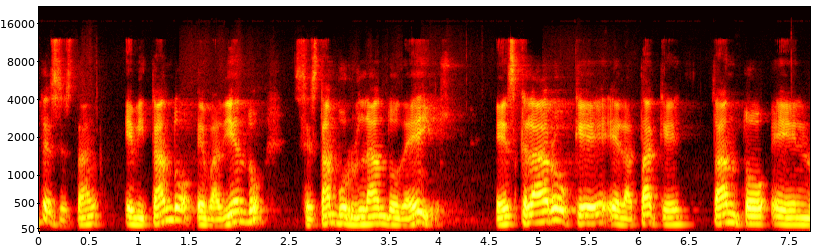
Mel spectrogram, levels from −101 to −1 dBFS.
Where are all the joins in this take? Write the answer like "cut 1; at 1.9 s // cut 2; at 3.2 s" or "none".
none

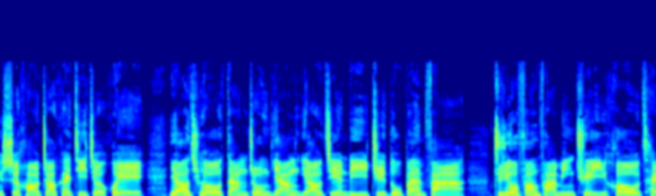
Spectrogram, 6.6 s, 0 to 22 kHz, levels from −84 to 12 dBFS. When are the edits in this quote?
none

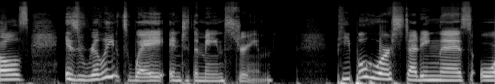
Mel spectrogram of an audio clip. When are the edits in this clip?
cut 1; at 1.2 s

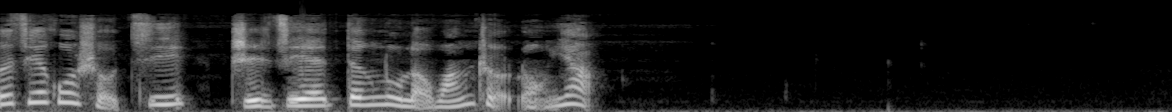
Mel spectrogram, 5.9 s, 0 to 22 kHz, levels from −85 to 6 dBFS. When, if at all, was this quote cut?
cut 1; at 1.0 s

